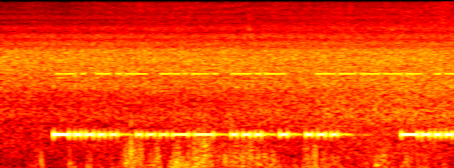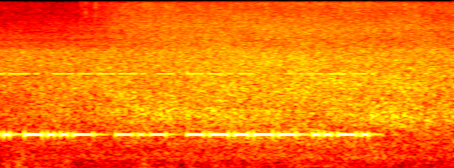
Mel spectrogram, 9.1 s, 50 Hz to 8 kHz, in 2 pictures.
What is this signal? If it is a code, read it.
Morse code, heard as a keyed tone, hand-sent with a straight key, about 20 wpm, 650 Hz, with fading, a weaker station near 2090 Hz, room echo and street noise. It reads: 63SES 6XK0F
